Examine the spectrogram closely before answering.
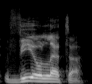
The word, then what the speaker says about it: Violeta: do you spell it it's like violet just it's the Latin version my wife's Latin so it's Violeta yeah that's awesome you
